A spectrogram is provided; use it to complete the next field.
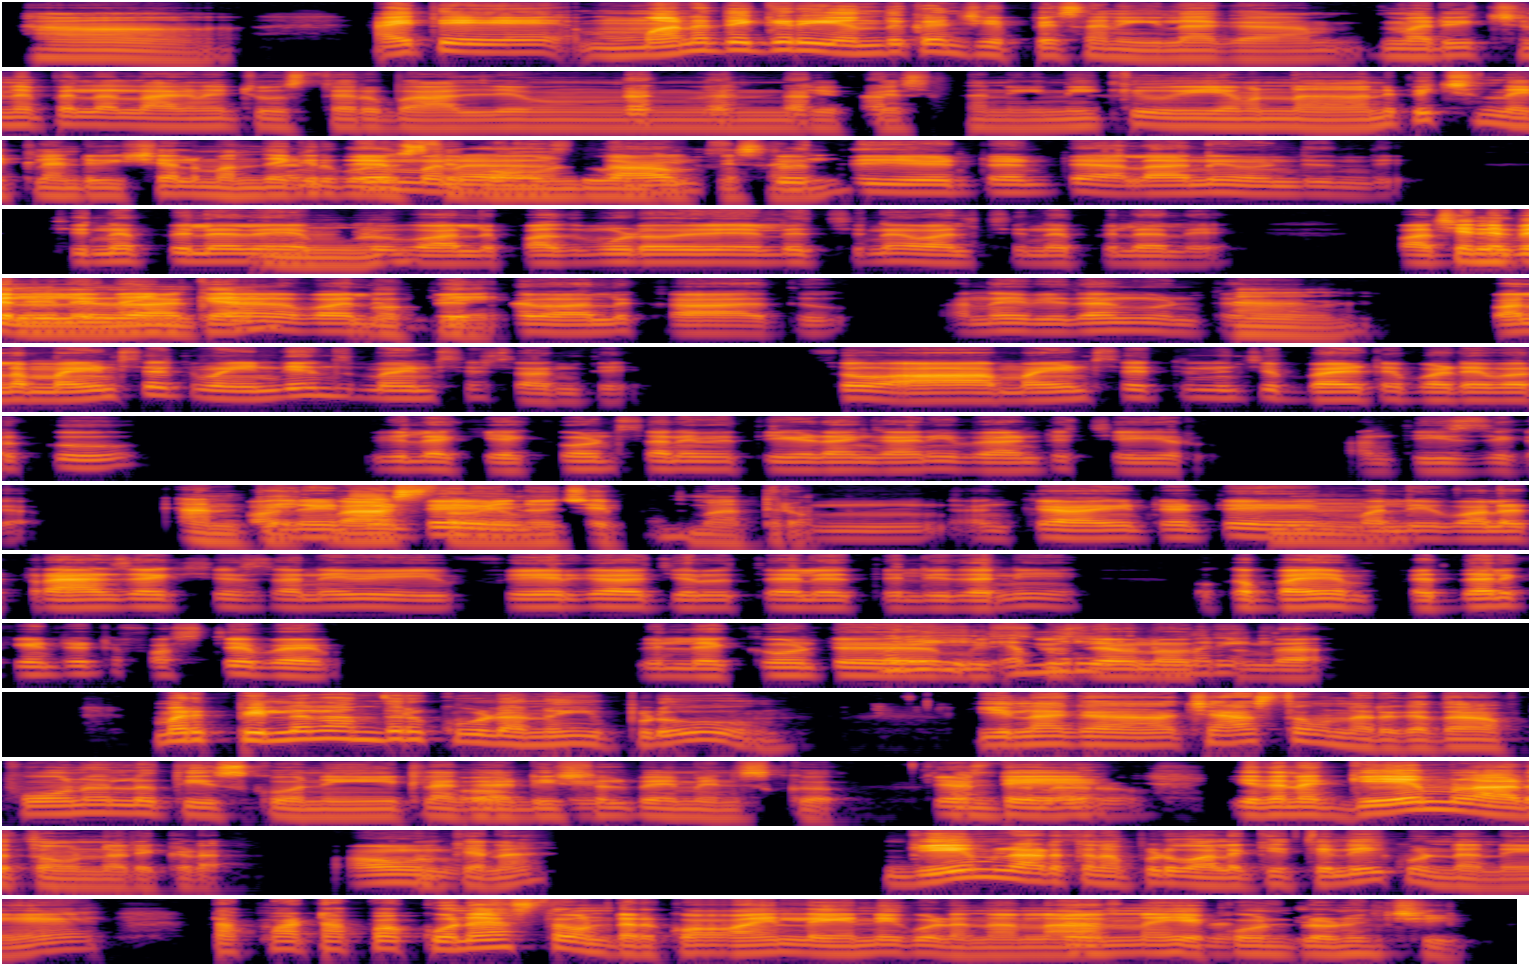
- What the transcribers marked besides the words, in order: chuckle; in English: "మైండ్‌సెట్"; in English: "ఇండియన్స్ మైండ్‌సెట్స్"; in English: "సో"; in English: "మైండ్‌సెట్"; in English: "అకౌంట్స్"; in English: "ఈజీ‌గా"; other background noise; tapping; in English: "ట్రాన్సాక్షన్స్"; in English: "ఫెయిర్‌గా"; in English: "అకౌంట్ మిస్‌యూజ్"; in English: "డిజిటల్"; in English: "యెస్. యెస్"; in English: "అకౌంట్‌లో"
- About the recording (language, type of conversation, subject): Telugu, podcast, డిజిటల్ చెల్లింపులు పూర్తిగా అమలులోకి వస్తే మన జీవితం ఎలా మారుతుందని మీరు భావిస్తున్నారు?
